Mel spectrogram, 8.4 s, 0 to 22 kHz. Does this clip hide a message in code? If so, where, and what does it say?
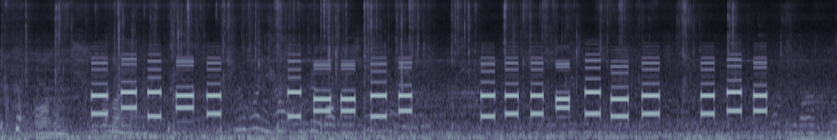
Yes: DTMF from 0.9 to 7.7 s, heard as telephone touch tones, dialled by hand, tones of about 140 ms, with the noise of a residential street. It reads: 5#305 37728 255*615 598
